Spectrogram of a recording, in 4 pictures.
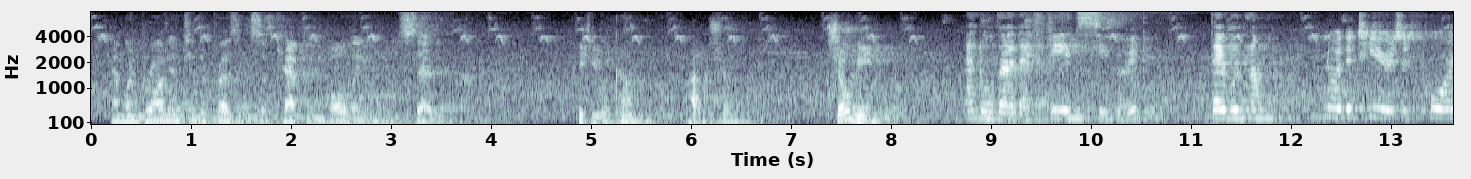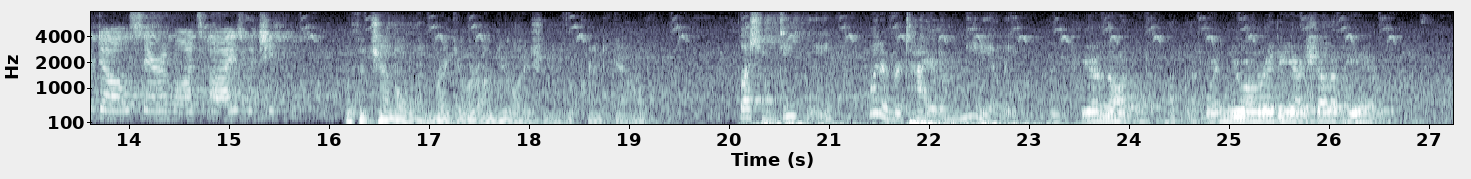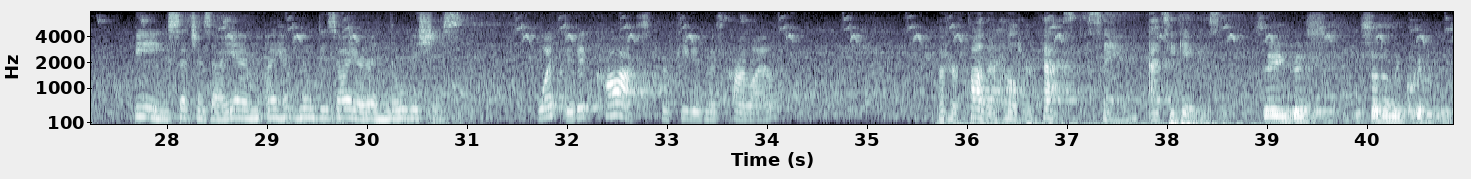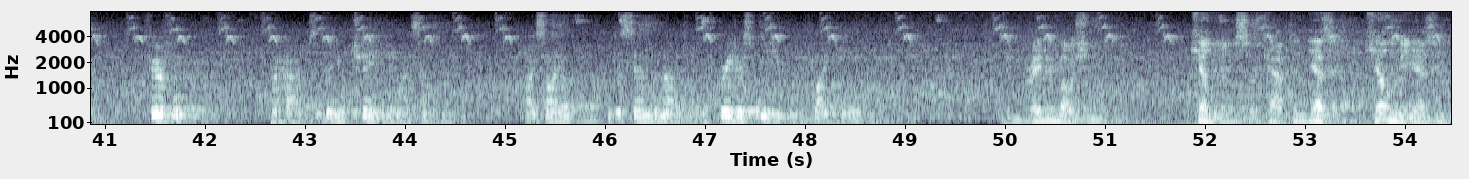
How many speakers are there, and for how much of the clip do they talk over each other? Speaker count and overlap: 9, no overlap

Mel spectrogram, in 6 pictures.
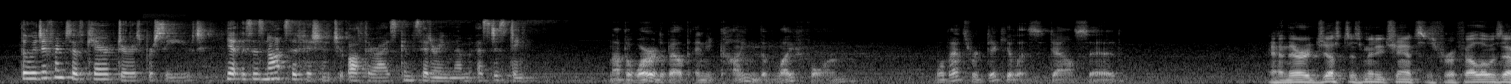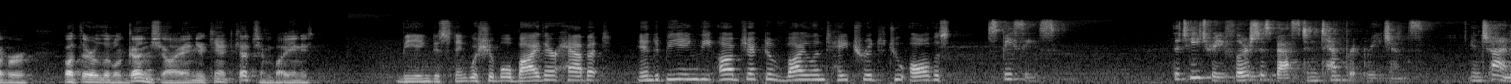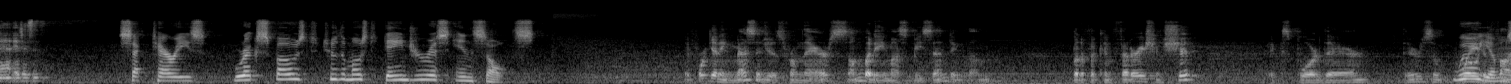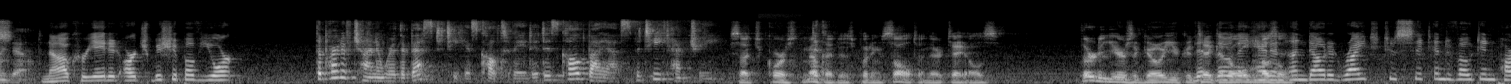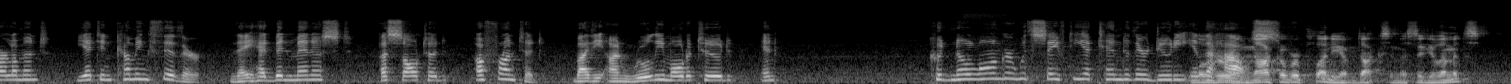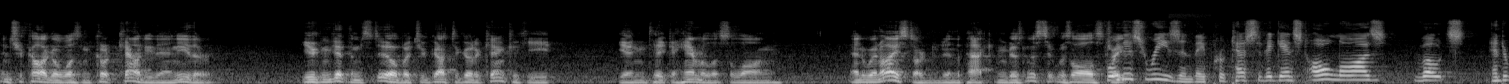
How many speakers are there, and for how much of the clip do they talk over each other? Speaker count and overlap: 4, about 5%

